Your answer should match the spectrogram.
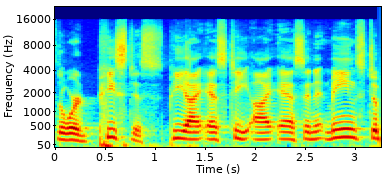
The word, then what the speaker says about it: pistis: Pistevo is how the Greeks would pronounce it. Pistevo, in the noun form, it's the word pistis, P-I-S-T-I-S, and it means to believe.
